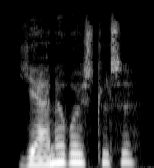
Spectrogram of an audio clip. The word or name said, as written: hjernerystelse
